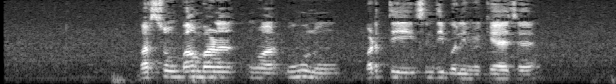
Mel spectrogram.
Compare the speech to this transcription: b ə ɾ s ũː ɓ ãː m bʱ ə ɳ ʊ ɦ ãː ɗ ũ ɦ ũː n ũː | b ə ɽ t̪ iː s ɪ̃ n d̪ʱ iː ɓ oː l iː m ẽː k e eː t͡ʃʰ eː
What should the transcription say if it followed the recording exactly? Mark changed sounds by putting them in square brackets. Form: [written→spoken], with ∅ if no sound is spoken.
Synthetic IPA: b ə ɾ s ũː ɓ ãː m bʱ ə ɳ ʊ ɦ ãː ɗ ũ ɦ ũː n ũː | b ə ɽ t̪ iː s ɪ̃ n d̪ʱ iː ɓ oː l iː m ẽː k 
